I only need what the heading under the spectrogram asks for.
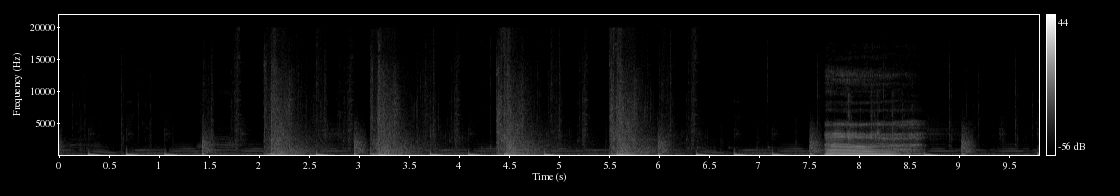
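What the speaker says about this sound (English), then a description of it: "Shotguns are great for organ harvesting." Shotgun blasts in the video game Sulfur, a rapid series of loud booming shots mixed with sharp clicks and pumping, then a brief rising whine near the end, heard up close.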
